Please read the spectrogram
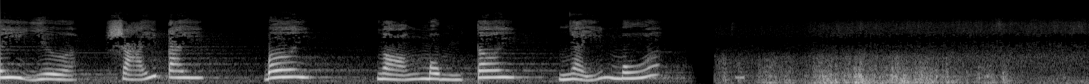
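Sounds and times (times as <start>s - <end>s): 
speech: 0.0s - 3.2s, 3.8s - 6.7s
deep rolling thunder rumbles in a thunderstorm: 7.2s - 10.8s
hiss of falling rain in a thunderstorm: 7.2s - 10.8s.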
